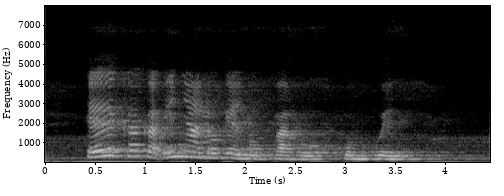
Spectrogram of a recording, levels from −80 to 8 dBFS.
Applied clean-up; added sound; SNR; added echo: none; none; none; reverberation time 1.9 s.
